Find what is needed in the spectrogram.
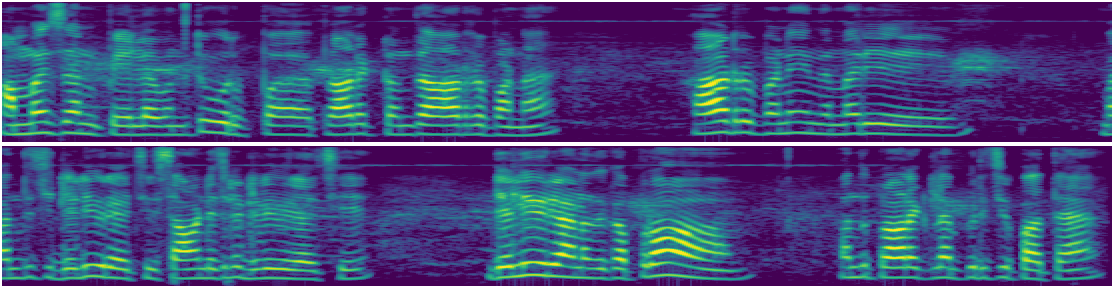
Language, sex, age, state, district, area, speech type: Tamil, male, 18-30, Tamil Nadu, Cuddalore, rural, spontaneous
